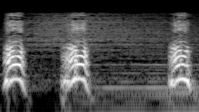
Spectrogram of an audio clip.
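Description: A dog barks three times, loud, with a short gap between the first two barks and a longer pause before the third. No other sounds accompany them.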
